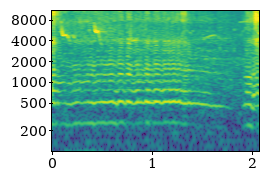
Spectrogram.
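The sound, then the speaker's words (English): A bee buzzes steadily, a droning, slightly wavering tone, heard alone and fairly faint, with a brief dip just before the end. “Do you want some help, Mrs. Bee? I can show you some of the prettiest flowers in my garden.”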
